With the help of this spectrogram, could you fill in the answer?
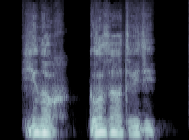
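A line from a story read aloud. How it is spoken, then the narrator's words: Hurried whisper. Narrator (Russian): торопливо шепнул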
